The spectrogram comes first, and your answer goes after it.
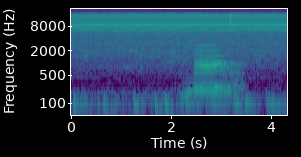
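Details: Livestock cattle gathered on a road before heading to pasture; a cow gives a single drawn-out moo, rising then falling, over low rumbling background noise.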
